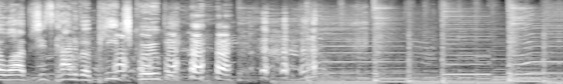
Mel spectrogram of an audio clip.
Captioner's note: both laughing; soft music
